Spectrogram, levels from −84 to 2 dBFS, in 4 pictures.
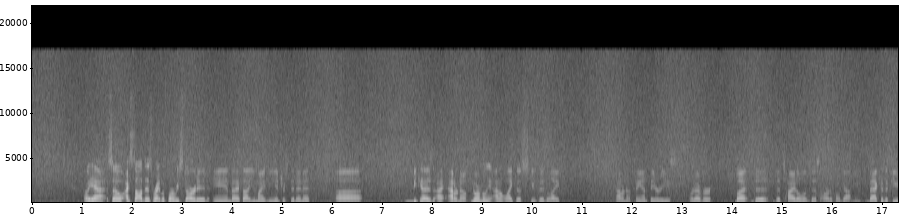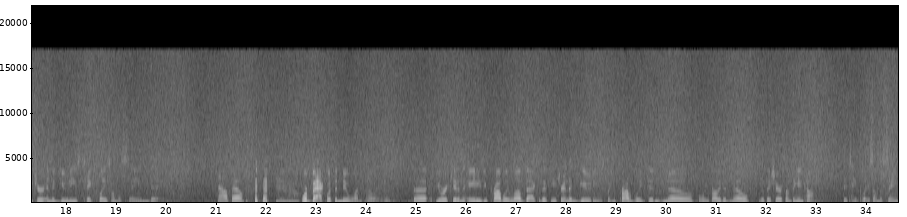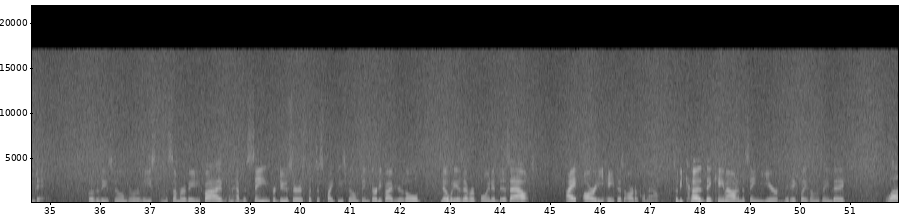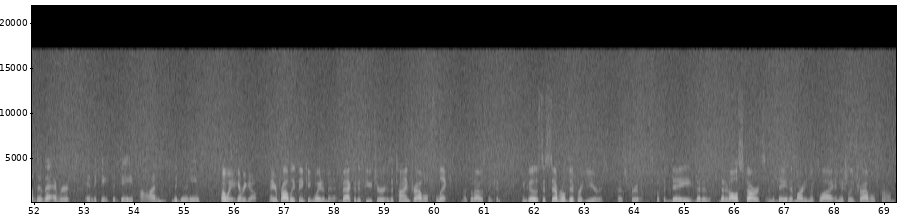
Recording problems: hiss; loud; throughout; 3 dB below the speech

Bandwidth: 17 kHz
